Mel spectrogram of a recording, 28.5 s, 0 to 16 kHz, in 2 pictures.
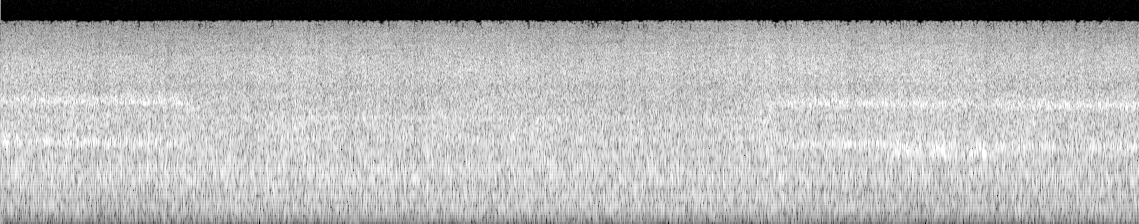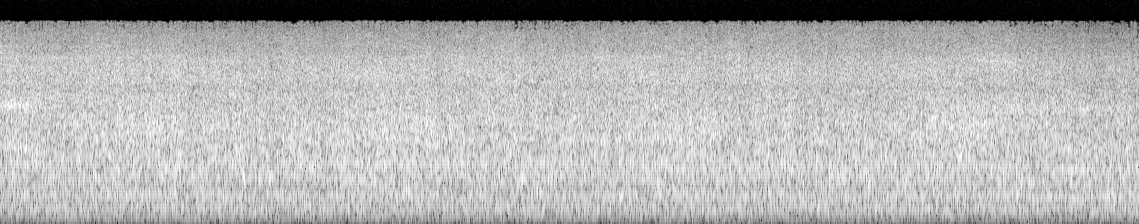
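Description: E3-series Shinkansen train running past on the rails: a steady, loud rumble of wheels and running gear. A high whining tone comes in near the start and again from about ten to fourteen seconds in.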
